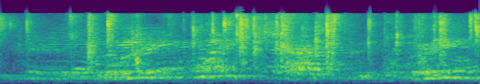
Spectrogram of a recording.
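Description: A group of young children's voices, with scattered, irregular hand claps from the children.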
